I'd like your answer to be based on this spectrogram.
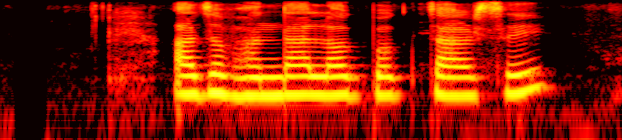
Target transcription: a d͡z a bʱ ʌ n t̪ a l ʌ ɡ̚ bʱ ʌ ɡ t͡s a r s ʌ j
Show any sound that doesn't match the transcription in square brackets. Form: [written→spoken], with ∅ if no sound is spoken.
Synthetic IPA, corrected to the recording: a d͡z [a→ʌ] bʱ ʌ n [t̪→d̪] a l ʌ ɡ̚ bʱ ʌ ɡ t͡s a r s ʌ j

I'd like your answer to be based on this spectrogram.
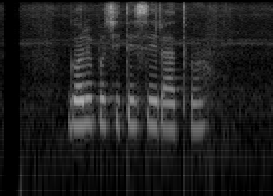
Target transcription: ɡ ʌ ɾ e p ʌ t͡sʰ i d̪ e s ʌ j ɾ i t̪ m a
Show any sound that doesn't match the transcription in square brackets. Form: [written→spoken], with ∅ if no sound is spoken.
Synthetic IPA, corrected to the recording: ɡ ʌ ɾ e p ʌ t͡sʰ i [d̪→t̪] e s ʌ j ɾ [i→a] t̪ m a

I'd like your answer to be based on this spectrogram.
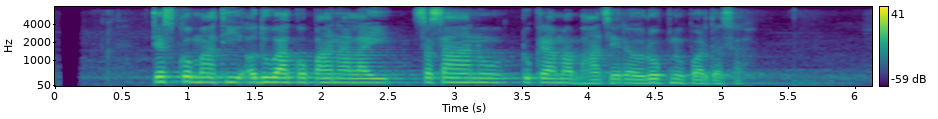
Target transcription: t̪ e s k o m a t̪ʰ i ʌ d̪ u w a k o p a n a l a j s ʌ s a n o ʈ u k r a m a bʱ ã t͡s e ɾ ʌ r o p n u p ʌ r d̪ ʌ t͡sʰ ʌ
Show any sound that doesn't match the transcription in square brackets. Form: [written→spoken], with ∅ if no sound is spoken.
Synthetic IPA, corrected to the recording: t̪ e s k o m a t̪ʰ i ʌ d̪ u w a k o p a n a l a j s ʌ s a n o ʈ u k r a m a bʱ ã t͡s e ɾ ʌ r o p n u p ʌ r d̪ ʌ t͡sʰ ʌ

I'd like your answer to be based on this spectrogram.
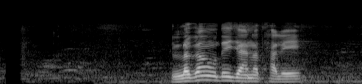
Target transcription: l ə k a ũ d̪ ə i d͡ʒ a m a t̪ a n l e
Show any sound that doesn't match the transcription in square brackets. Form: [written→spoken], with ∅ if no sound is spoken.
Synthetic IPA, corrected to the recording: l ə [k→ɡ] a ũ d̪ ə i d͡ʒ a [m→n] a [t̪→t̪ʰ] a [n→∅] l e

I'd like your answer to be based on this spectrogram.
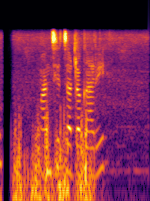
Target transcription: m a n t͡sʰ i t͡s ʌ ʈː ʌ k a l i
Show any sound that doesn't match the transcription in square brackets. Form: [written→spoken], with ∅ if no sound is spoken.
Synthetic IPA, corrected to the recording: m a n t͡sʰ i t͡s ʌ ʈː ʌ k a [l→ɾ] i

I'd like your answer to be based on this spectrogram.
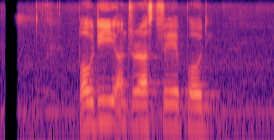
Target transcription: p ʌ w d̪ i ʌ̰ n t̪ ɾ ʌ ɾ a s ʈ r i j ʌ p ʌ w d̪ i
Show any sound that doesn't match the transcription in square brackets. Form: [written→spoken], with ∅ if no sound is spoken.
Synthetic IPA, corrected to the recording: p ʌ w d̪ i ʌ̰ n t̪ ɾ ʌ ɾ a s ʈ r i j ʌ p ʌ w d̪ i

